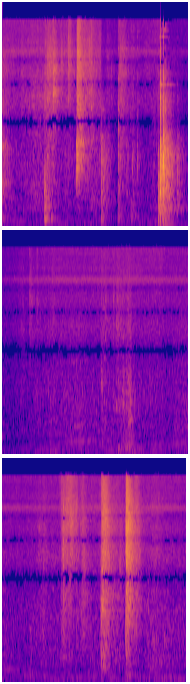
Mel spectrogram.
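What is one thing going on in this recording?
Wooden boards knock and scrape on a table.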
